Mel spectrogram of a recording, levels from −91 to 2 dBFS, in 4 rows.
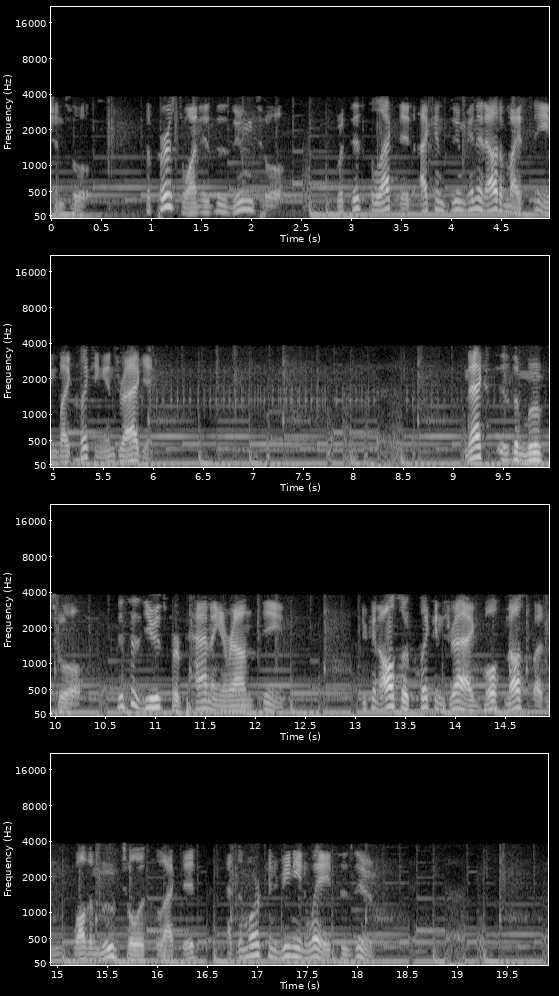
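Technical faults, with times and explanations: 7.14–7.16 s, 10.44–10.52 s and 16.50–16.56 s: sound dropped by the voice detector. Brief gaps of about 20, 80 and 60 ms where the audio gives way to steady noise or near silence. The sender's voice detector likely judged these moments as background and stopped sending, so the receiver filled them with comfort noise.
7.74–9.12 s, 12.64–13.02 s and 18.52–19.91 s: sound chopped by the voice detector. The sound turns choppy, with two or more holes in each stretch. About 440, 100 and 414 ms were replaced in total. The voice detector likely toggled repeatedly, swapping quiet stretches for comfort noise, heard within the call path's band-limited sound, which has nothing above 4 kHz.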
